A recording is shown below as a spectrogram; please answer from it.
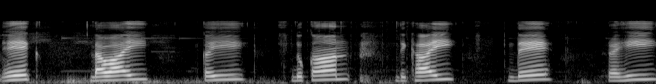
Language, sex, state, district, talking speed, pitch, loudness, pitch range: Hindi, female, Haryana, Jhajjar, 65 wpm, 200 Hz, -15 LUFS, 180-225 Hz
